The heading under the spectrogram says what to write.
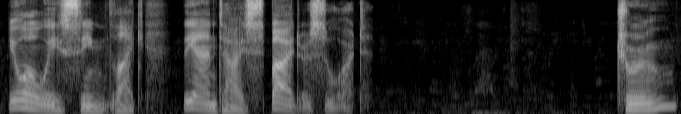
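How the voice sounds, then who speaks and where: A man's voice: mid-range voice, a little mellow, no echo. A man playing a playful, flirty demon prince with a teasing, theatrical manner in an intimate ASMR roleplay.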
